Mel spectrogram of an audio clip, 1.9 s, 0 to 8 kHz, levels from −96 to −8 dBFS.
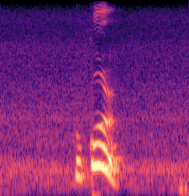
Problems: constant background noise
